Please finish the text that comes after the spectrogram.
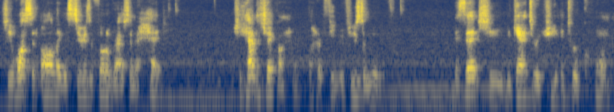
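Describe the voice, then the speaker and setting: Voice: medium pitch, fairly quick, slight background noise, rough recording. A narrator reading a visual novel aloud in a theatrical, suspenseful storytelling manner. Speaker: video game playthrough narrator.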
